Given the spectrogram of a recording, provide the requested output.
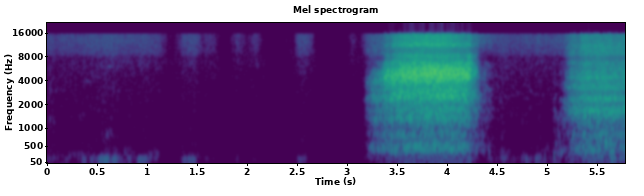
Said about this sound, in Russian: Медленный глубокий вдох, выдох вниз в тело, в ступни.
